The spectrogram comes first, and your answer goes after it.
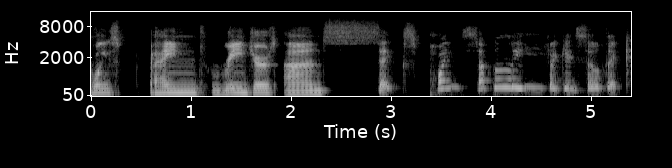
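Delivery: voice rising unexpectedly high and swooping. Talking to the other speaker mid-conversation, in a high-pitched voice. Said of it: "my voice is so high when I'm saying that".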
